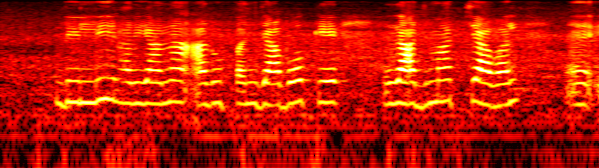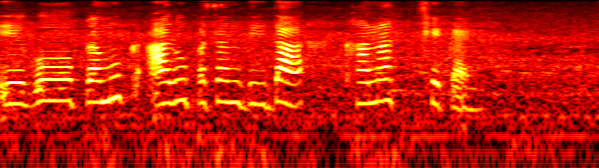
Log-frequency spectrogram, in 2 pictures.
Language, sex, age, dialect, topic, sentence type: Maithili, female, 25-30, Angika, agriculture, statement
